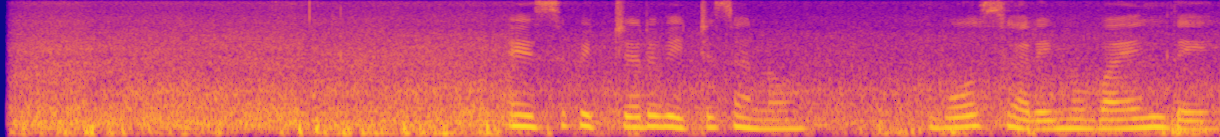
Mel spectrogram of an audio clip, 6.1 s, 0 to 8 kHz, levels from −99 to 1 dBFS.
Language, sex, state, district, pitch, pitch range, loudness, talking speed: Punjabi, female, Punjab, Kapurthala, 220 Hz, 195-235 Hz, -15 LUFS, 80 wpm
